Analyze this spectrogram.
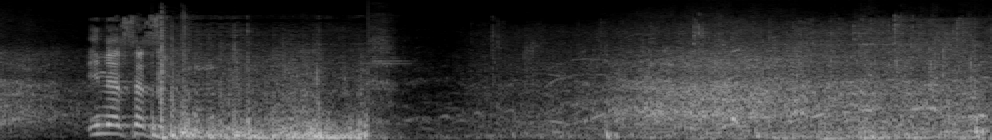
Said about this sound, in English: But did you see how they reacted when the explosion goes off?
